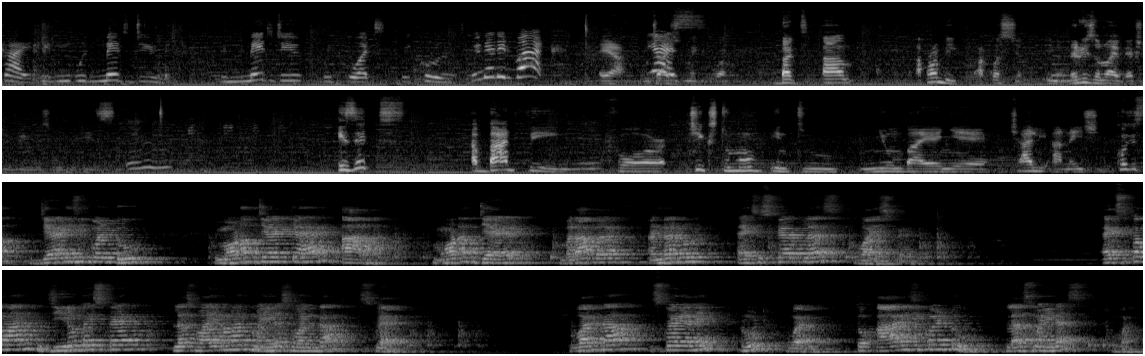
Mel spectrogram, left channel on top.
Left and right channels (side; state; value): both; different; correlation 0.00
